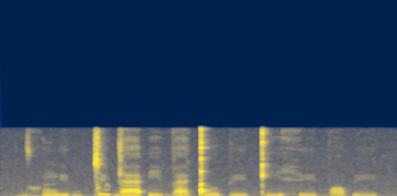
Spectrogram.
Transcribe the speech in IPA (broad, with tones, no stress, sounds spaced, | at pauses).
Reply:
d̪ ɔ̤˨ ŋ y˨ b ǀ y˦ ɖ æ˦ ʔ i˦ b æ˨ ǃ u˦ p y˨ kʼ i˨˦ h y˨ b ɔ˧ p y˨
